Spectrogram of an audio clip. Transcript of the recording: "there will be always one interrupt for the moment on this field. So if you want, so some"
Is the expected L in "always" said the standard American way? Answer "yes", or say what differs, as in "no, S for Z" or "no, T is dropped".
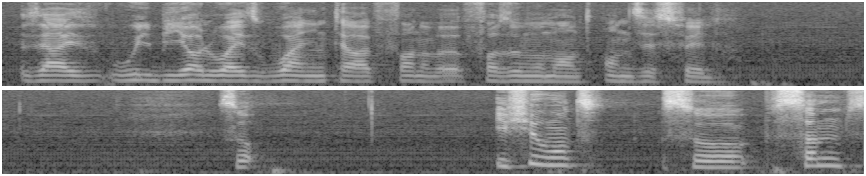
yes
